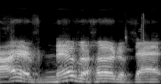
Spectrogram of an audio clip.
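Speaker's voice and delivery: taunting, scornful, derisive, mocking tone. Retelling how bank staff answered a request for silver certificates, imitating a mocking tone. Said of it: "like in a mocking tone".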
